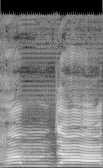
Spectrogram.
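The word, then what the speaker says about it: همزة: আলিফ তার নাম আলিফ তার নাম আলিফকে কখন হামজা বলা হয় আলিফকে কখন তখন হামজা বলা হয়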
